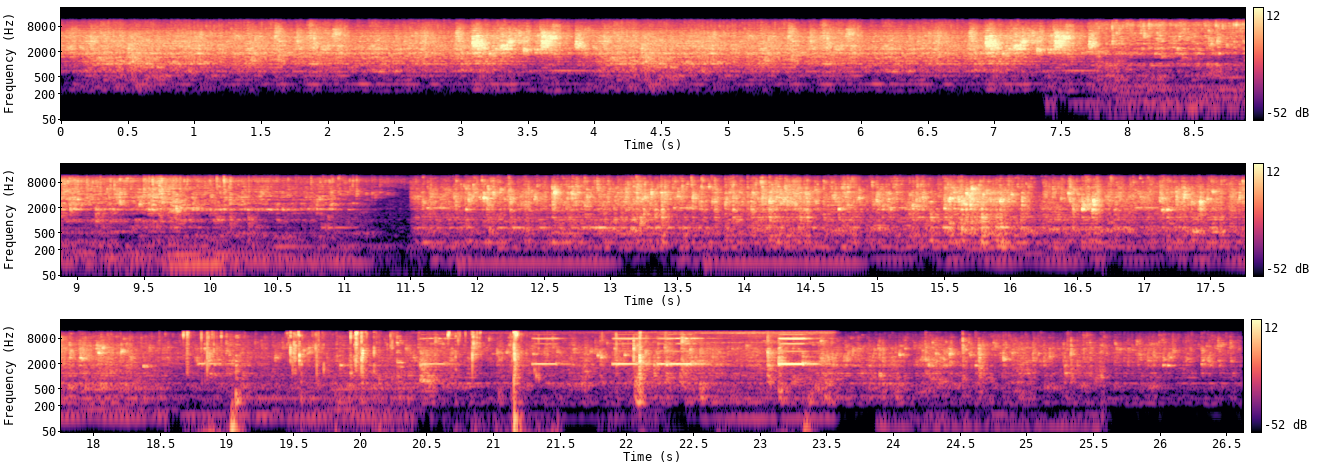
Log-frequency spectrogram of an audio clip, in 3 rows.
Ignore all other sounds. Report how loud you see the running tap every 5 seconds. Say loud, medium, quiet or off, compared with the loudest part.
loud, loud, loud, loud, medium, quiet.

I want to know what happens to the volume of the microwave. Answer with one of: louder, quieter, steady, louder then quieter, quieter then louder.
louder.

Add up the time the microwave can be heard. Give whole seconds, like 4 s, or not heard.
16 s.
